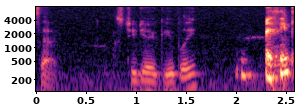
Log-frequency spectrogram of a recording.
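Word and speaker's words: Ghibli: Anyway, so she pronounces it Gibli.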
